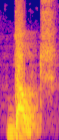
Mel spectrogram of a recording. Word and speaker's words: doubt: So here in this word, B is not pronounced. It means that it is silent. It is pronounced as doubt.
